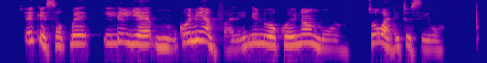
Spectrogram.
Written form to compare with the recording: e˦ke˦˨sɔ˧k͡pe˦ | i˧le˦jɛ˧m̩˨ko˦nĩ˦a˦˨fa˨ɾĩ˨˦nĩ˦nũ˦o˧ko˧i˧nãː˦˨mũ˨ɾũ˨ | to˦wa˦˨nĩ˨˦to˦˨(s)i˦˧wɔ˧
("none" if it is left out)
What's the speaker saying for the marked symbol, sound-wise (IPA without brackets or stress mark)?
s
